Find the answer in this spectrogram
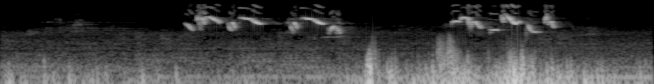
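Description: Caged black-throated canary singing: two runs of quick, high, downward-slurred notes, the first about two seconds in and the second about a second after it ends. Under the song is a low rumbling noise that swells in a few bursts near the middle.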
